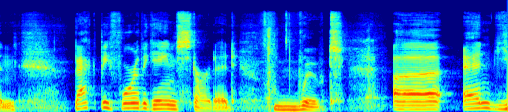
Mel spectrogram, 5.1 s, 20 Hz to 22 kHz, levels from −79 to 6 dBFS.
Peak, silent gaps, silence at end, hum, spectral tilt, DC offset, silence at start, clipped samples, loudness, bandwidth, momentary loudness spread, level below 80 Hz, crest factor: 0 dBFS; none; 0 s; none; -5 dB/octave; under 0.1%; 0 s; under 0.1%; -15 LUFS; 15 kHz; 14 LU; -50 dBFS; 14 dB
